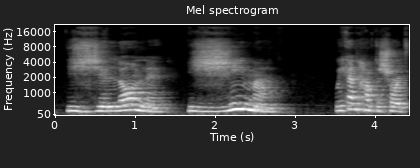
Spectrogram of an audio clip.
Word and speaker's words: zima: ż zielony zima We can't have the short sound. It just doesn't work. It's really hard to pronounce. zima zima No, it's zima zielony It's not zielony.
